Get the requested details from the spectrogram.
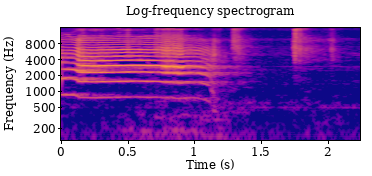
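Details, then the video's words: An odd-eyed Persian kitten gives one high, drawn-out meow that holds steady, then drops away at the end. "Persian kitten meowing"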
